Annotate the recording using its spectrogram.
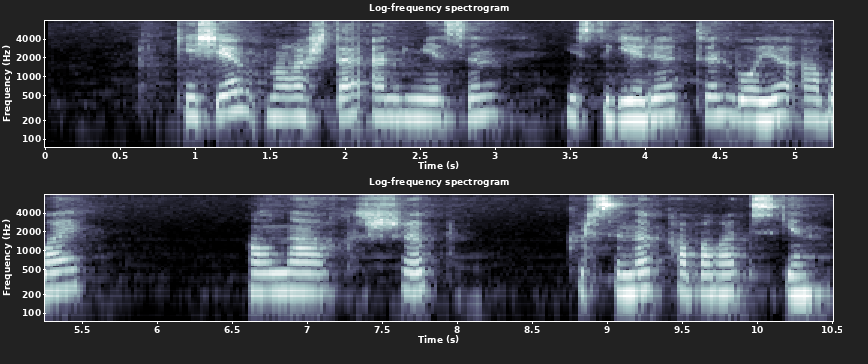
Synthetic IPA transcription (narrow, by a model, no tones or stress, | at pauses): kʲʰe̞ʃe̞mɑʁɑʃt̪ɑɾæŋɡʲɪme̞sɪn | e̞st̪ɪɡʲe̞lɪt̪ʰʏnbo̞jəʔɑbɑj | ɑlˠnɑqʃəp̚ | kʲʰʏɾsɪnɪp̚qʰɑpɑʁɑt̪ʰʏ̥skʲe̞n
